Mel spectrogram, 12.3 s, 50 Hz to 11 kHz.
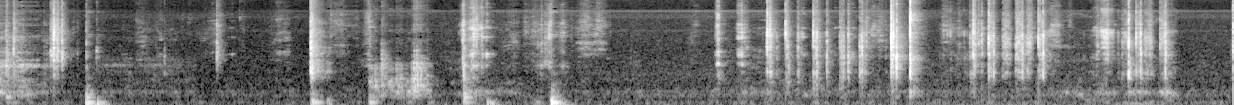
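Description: Scattered clicks and light knocks of the opened Ridgid Gen5 drill's plastic housing and parts being handled. A few duller knocks come in the first half, and quicker clusters of small clicks follow in the second half.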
